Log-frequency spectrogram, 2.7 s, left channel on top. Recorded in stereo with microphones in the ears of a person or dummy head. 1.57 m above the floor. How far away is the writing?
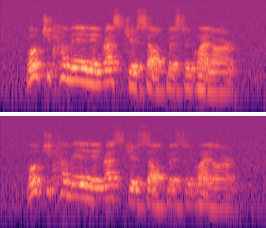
I don't hear writing.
